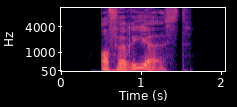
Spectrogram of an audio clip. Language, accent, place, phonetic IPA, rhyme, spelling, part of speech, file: German, Germany, Berlin, [ɔfeˈʁiːɐ̯st], -iːɐ̯st, offerierst, verb, De-offerierst.ogg
- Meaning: second-person singular present of offerieren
